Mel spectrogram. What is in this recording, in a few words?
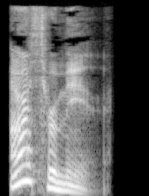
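"arthromere", English, British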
